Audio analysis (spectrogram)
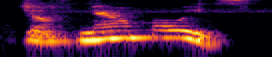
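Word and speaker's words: Jovenel Moïse: Jovenel Moise, correct.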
